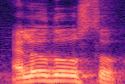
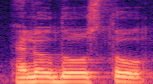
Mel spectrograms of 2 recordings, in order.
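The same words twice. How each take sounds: First: The greeting is said with lively excitement. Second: The greeting is said flatly, without excitement. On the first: The speaker wants to connect with the listener. The speaker calls it right. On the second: The speaker is just reading a script. The speaker calls it wrong.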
